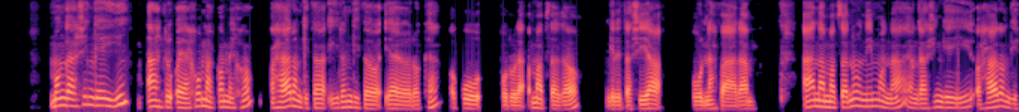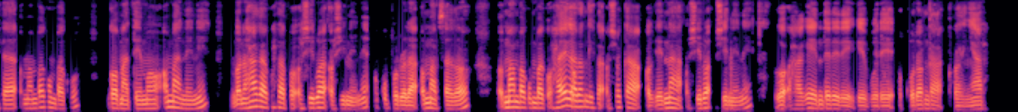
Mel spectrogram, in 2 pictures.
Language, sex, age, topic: Oshiwambo, male, 25-35, agriculture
